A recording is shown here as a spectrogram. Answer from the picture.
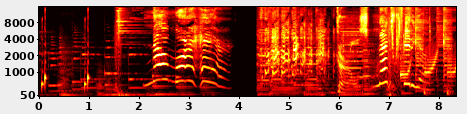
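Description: Playful children's background music with springy cartoon 'boing' sound effects that wobble up and down in pitch, broken by a brief dead silence about four seconds in.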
